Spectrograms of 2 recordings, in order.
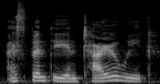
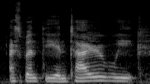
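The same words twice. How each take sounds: The two takes are said the same way.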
